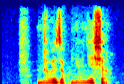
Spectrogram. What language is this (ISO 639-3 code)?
swa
